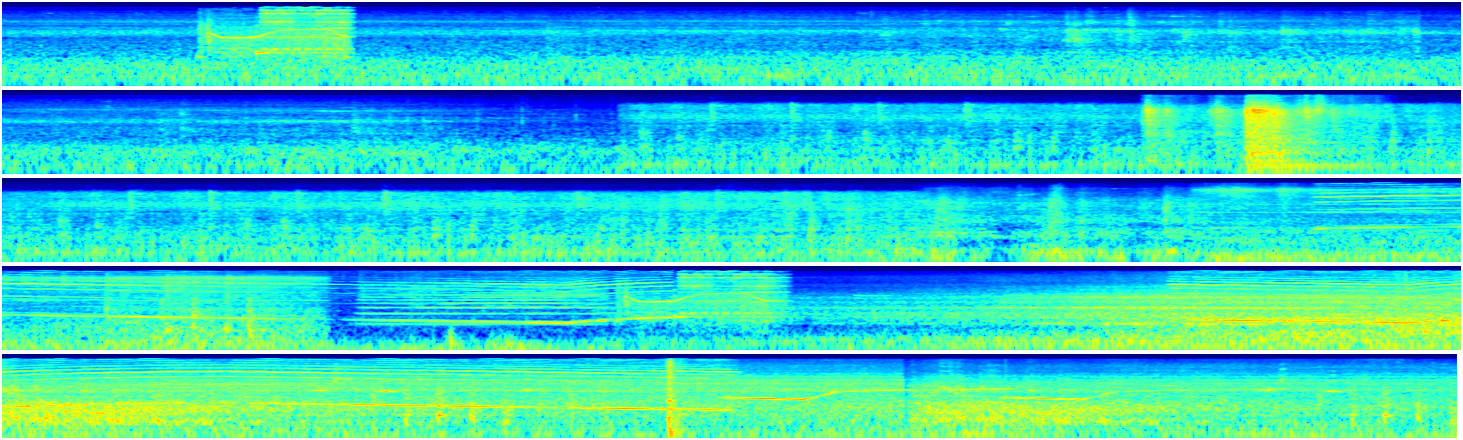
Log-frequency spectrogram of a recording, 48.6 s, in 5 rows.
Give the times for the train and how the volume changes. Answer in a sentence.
You can hear the train from 0.0 to 48.5 s, getting louder.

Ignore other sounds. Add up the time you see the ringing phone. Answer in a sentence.
You can hear the ringing phone for 2 seconds altogether.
